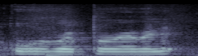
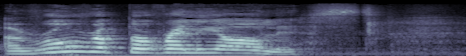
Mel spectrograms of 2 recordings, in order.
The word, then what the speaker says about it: aurora borealis: And a lot of people also say it resembles the aura borealis. How do you say it? Aurora borealis. Aurora borealis.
